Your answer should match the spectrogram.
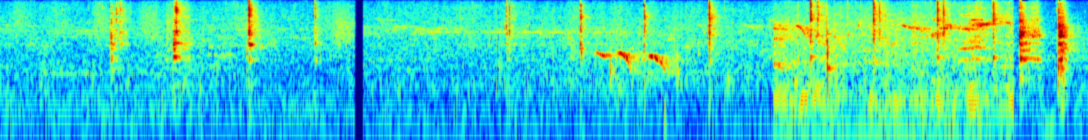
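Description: Metal spatula clinking and scraping against an iron kadai as daal puri fries in hot oil, with a stretch of sizzling near the end.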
